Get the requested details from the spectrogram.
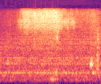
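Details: Soft airy hiss swelling and fading over about a second, like air pushed through tubing: the speaker's own mechanical ventilator delivering a breath as they talk.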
